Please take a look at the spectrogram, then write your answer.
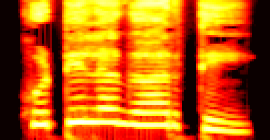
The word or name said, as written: ಕುಟಿಲಗಾರ್ತಿ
